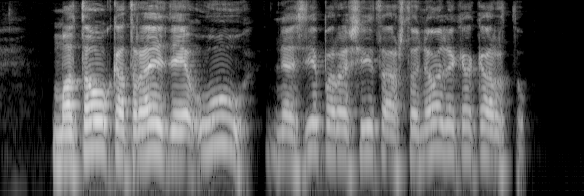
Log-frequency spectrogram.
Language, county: Lithuanian, Marijampolė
